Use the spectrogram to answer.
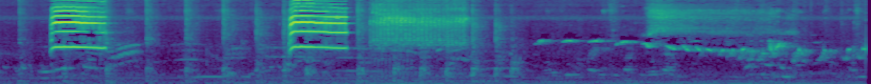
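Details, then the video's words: Ashy drongo in full voice revealing its repertoire of learned phrases, for tutoring songbirds: two loud ringing nasal notes, then a rapid series of descending whistled notes, with hissing noise in the background. "Srigunting abu - abu Gacor bongkar Isian"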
